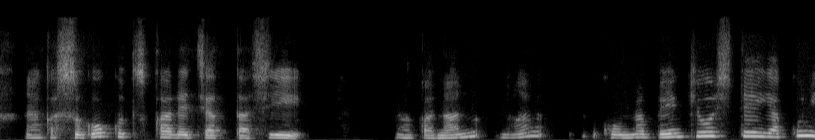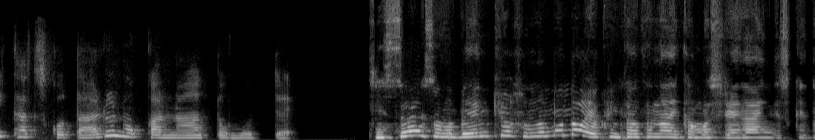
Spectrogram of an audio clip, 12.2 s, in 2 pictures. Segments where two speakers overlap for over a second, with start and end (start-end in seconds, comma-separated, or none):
none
